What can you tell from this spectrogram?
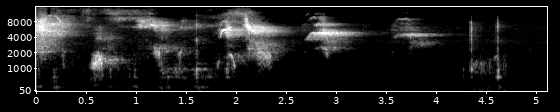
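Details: Monkeys in a cruel fight near a forest to get a queen: bursts of harsh, piercing shrieks and squeals tumbling over one another for three seconds, then quieter thin whines and a few clicks.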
